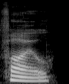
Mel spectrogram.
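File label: "file", British English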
